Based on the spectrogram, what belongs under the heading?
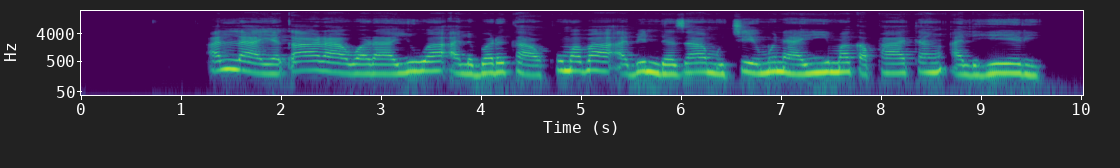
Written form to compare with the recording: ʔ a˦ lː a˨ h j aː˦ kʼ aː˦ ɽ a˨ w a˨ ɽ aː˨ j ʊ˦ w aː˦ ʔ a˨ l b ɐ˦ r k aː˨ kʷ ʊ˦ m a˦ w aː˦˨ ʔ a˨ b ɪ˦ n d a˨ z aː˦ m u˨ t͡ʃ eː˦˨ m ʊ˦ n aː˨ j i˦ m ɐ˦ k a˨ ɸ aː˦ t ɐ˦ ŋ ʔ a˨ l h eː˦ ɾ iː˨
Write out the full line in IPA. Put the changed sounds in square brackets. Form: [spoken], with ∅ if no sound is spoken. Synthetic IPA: ʔ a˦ lː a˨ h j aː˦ kʼ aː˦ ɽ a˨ w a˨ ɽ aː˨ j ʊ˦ w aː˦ ʔ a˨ l b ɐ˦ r k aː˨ kʷ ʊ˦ m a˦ [b] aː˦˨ ʔ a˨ b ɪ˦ n d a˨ z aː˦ m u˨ t͡ʃ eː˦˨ m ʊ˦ n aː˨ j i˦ m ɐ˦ k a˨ ɸ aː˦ t ɐ˦ ŋ ʔ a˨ l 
